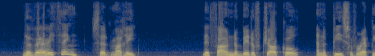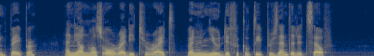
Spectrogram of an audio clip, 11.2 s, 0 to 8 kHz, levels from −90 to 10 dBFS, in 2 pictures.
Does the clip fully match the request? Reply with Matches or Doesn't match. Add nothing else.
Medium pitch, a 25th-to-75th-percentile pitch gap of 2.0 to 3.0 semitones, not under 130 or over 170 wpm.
Matches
